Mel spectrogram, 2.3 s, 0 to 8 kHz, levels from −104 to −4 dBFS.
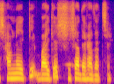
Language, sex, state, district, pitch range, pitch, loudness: Bengali, male, West Bengal, Alipurduar, 110-135 Hz, 125 Hz, -16 LUFS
